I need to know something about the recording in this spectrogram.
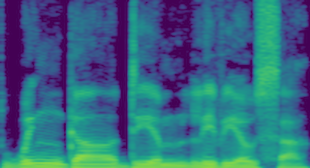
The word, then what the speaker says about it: Wingardium Leviosa: her early attempt at Wingardium Leviosa. In Philosopher's Stone, she corrects Ron on the pronunciation, insisting it's wingardium leiosa. Make the gar nice and long.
